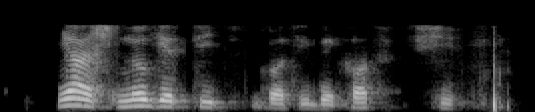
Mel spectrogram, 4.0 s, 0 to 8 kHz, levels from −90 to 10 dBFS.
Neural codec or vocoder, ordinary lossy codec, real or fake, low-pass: codec, 16 kHz, 4 kbps, X-Codec, HuBERT features, trained on LibriSpeech; AAC, 16 kbps; fake; 7.2 kHz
